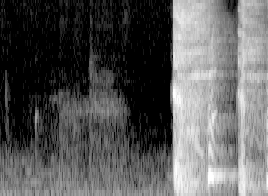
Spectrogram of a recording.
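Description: A woman coughing twice in quick succession, starting a little over a second in.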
